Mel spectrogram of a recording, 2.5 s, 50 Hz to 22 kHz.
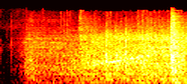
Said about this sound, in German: So klingen Zuckerrüben auf dem Weg zum Fotoshooting. Den Tisch mit 6 Blumentöpfen hat gerade ein kleiner rollender Roboter angehoben. Nun fährt er die jungen Pflanzen durch das Gewächshaus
